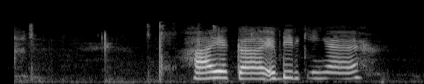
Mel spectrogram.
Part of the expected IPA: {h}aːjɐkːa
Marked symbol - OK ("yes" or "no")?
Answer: yes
